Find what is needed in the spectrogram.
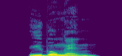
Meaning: plural of Übung
- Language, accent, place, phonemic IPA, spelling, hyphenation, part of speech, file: German, Germany, Berlin, /ˈʔyːbʊŋən/, Übungen, Übun‧gen, noun, De-Übungen.ogg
